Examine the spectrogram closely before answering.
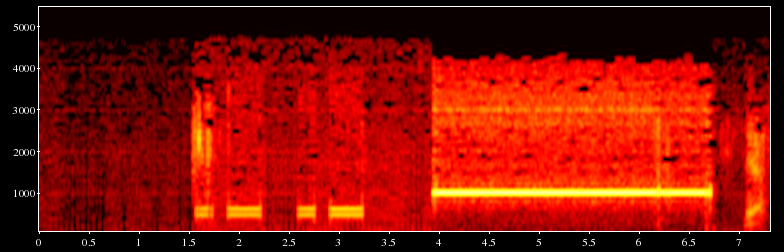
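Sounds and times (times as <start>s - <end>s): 
speech: 1.6s - 3.4s
DTMF two-tone telephone beeps: 4.0s - 6.8s.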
